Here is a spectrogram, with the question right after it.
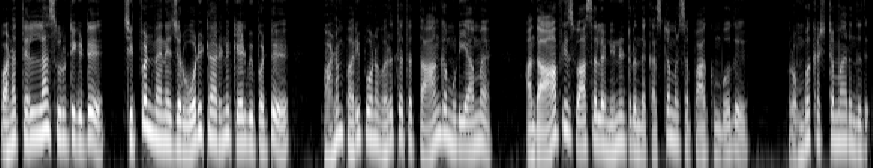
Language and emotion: Tamil, sad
